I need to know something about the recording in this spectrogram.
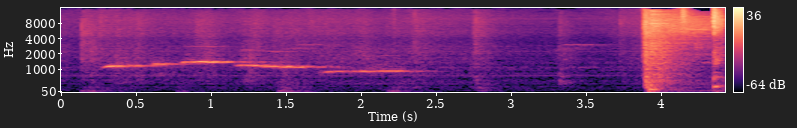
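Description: A person whistling a short phrase of a few notes for about two seconds, the pitch climbing and then sliding down.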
